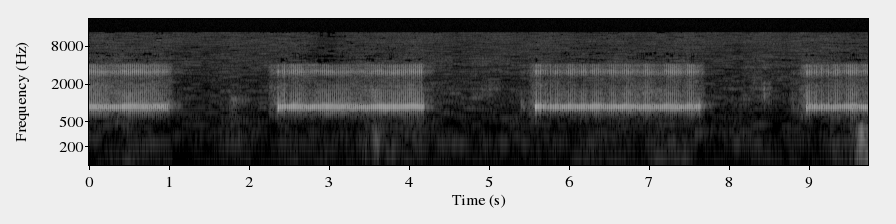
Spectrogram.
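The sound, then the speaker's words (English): A telephone rings on and on unanswered as an operator rings the called party again, long electronic ring bursts of about two seconds separated by pauses, four rings in steady rhythm, clear with no voices. “Why didn't she pick up that phone? Your party doesn't answer.”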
